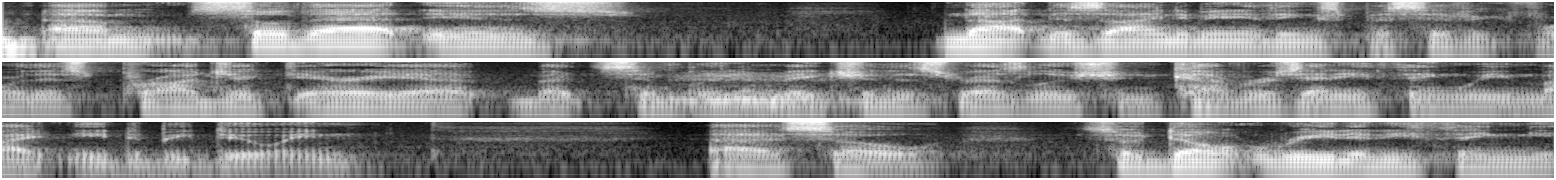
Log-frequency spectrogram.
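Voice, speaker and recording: A man with a very deep, low pitch talks at a fairly quick pace, his voice somewhat breathy and his pitch variation ordinary. The recording is very clean, with a silent background. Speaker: outside redevelopment attorney. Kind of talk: city council meeting testimony. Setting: council chambers. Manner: hesitant, many fillers.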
